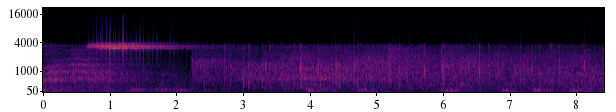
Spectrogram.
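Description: Basketball scoreboard buzzer sounding once, a loud steady high tone lasting about a second and a half, as the game clock runs out to end the period. After it, scattered taps and squeaks on the court and a murmur of voices in the hall.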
